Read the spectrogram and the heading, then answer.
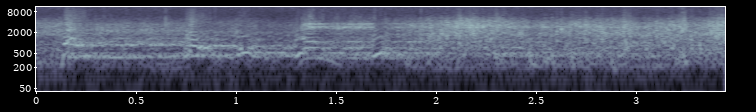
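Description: Watchmen's guard dogs at the mouth of a tunnel network bark and yelp loudly and continuously in a dense, noisy scene, with several overlapping calls and whining tones rising and falling throughout.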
